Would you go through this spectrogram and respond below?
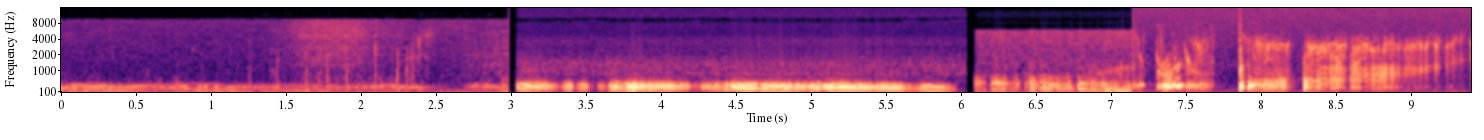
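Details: Young women during a gravure photo shoot, hungry: long, loud gurgling and rumbling stomach growls in several bursts; ordinary hunger borborygmi.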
